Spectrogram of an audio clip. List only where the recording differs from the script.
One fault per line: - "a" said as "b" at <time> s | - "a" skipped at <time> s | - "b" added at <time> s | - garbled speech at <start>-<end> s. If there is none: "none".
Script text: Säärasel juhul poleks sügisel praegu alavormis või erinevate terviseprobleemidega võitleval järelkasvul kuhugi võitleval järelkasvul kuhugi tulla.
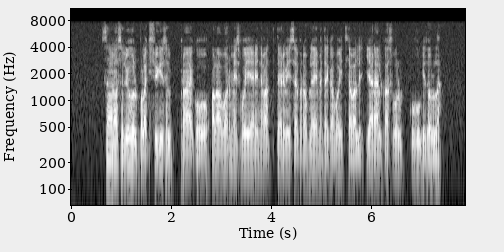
- "võitleval järelkasvul kuhugi" skipped at 7.1 s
